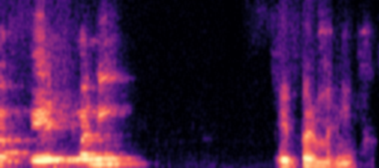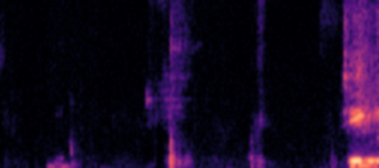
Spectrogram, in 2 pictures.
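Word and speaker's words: fiat: दो, फिएट money या फेट money, जो भी प्रोनाउंसिएशन रखो। ऐसे तो फेट इसका सही प्रोनाउंसिएशन है, लिखते हम फिएट है, ठीक है।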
